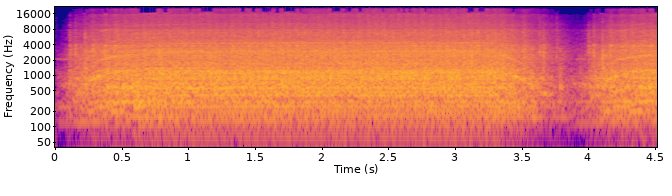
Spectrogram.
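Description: A sewing machine runs continuously, stitching a felt belt for a winter coat, its loud, even motor whir holding steady before a brief dip and restart near the end.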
